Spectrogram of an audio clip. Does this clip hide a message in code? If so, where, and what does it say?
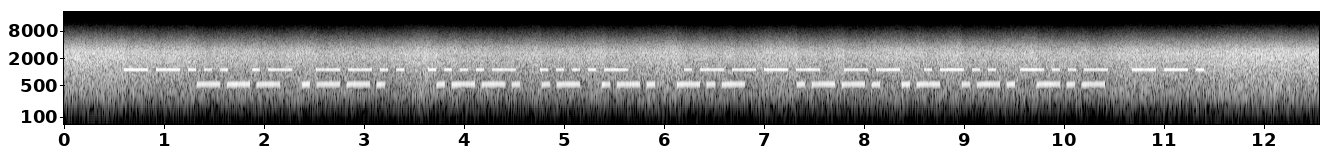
Yes: Morse code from 0.5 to 11.5 s, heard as two keyed tones, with radio static. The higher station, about 15 wpm, 1130 Hz: 7AZ44 1MLXG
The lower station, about 16 wpm, 550 Hz: OP PARK PARK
